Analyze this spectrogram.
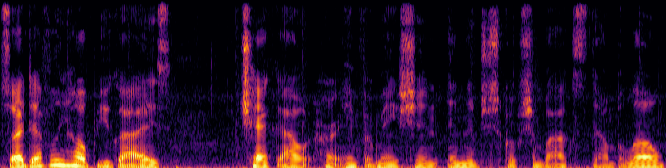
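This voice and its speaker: Noticeable background noise sits behind this woman. She speaks quietly at a fairly quick pace. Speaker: beauty vlogger. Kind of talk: product review vlog. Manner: quiet, low-voiced; animated.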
